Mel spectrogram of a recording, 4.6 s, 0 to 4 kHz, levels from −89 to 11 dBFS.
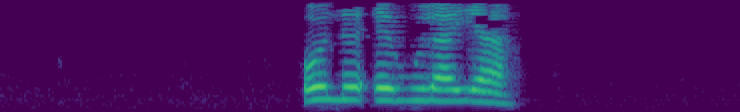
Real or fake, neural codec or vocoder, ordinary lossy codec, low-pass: fake; vocoder, 22.05 kHz, 80 mel bands, HiFi-GAN; MP3, 16 kbps; 3.6 kHz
